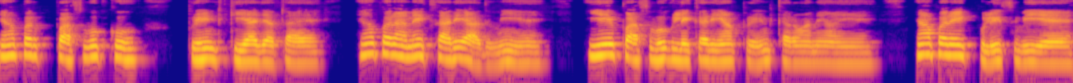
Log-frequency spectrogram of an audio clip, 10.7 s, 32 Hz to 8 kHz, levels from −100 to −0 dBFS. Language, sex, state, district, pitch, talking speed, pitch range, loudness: Hindi, male, Bihar, Saran, 150 Hz, 160 wpm, 125-190 Hz, -16 LUFS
